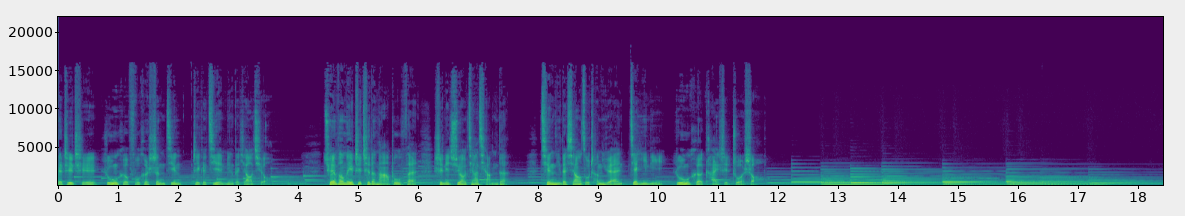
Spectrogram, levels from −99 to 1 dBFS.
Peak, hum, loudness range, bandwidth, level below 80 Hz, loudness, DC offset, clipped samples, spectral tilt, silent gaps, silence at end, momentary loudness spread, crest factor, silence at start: -4 dBFS; none; 5 LU; 15.5 kHz; -38 dBFS; -25 LUFS; under 0.1%; under 0.1%; -6.5 dB/octave; none; 0 s; 14 LU; 20 dB; 0 s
